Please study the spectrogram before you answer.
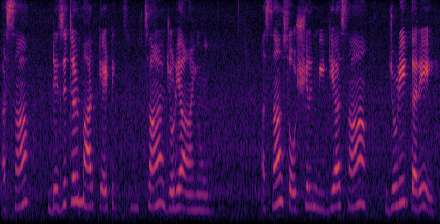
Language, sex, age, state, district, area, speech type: Sindhi, female, 45-60, Rajasthan, Ajmer, urban, spontaneous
